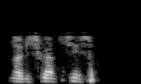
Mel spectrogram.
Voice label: Court Security Dispatch, scanner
